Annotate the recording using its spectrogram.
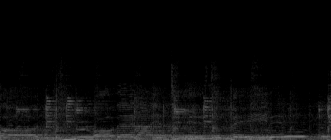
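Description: Live old-school R&B: a four-man vocal group singing with a backing band, several voices bending in pitch over a steady band sound.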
